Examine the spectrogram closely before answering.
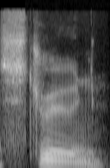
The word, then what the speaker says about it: strewn: I think everywhere yeah that one's the last pronunciation strewn strewn okay so it's here there and everywhere in no pattern to it a little bit s chaotic ly laid out.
